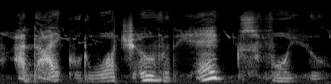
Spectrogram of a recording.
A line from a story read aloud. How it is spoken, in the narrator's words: whispered Scarecrow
